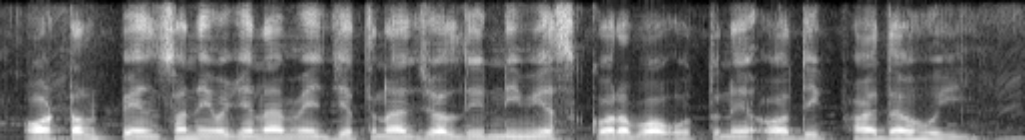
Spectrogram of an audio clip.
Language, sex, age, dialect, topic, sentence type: Bhojpuri, male, <18, Northern, banking, statement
